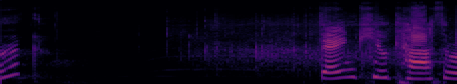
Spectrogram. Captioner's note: audience applauding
